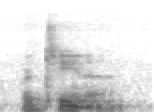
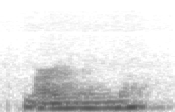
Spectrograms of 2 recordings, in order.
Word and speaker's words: Marlena: Marlena or Martina? Am I saying it wrong? Martina. Marlena. It's a T or an I? It's an L.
